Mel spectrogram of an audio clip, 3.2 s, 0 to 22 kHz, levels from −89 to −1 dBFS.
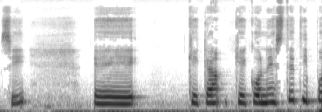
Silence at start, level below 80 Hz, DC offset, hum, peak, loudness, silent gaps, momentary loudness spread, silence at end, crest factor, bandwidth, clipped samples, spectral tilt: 0 s; -44 dBFS; under 0.1%; none; -8 dBFS; -24 LUFS; none; 11 LU; 0 s; 16 dB; over 20 kHz; under 0.1%; -5.5 dB/octave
